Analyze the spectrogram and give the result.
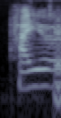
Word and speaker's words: Hayao: Hayao Miyazaki.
